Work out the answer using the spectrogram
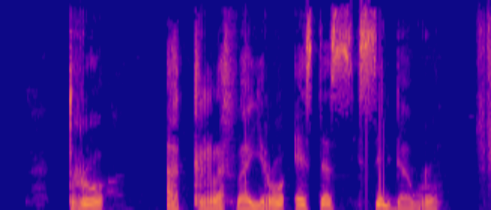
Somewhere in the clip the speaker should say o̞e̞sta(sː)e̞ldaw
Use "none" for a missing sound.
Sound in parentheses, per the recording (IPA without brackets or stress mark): sː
